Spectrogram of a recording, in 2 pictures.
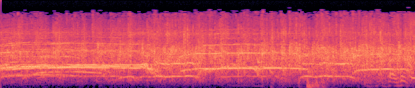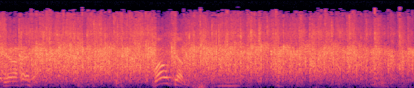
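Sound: audience applause and cheers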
